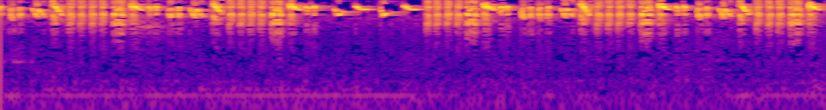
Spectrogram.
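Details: Rolling 'ngerol' song of an orange-headed thrush, rich in fill phrases, recorded to train young birds. Very high, rapid chirps and short slurred whistles pour out almost without pause, with one brief lull near the middle and a faint hum.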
